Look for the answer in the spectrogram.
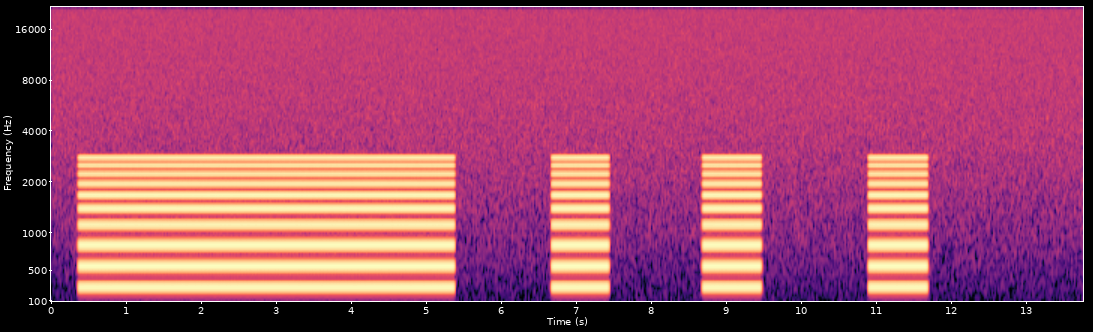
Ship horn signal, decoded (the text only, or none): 1 long, 3 short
